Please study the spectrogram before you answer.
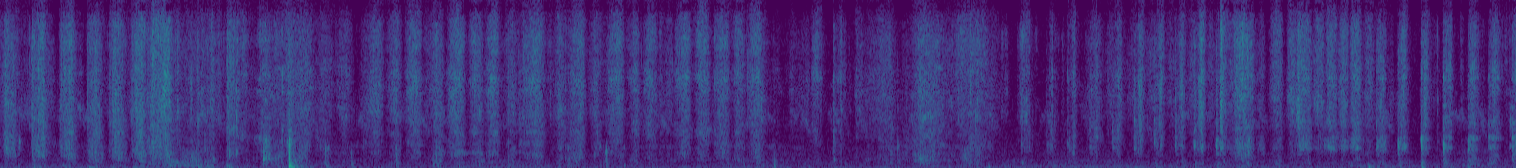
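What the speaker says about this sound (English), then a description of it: "Now let's go in with some brown wax. This is the Jolie top coat" Brown wax top coat being rubbed by hand into a wooden piece, giving repeated scratchy strokes in an uneven back-and-forth rhythm, quiet and close with no talking.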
